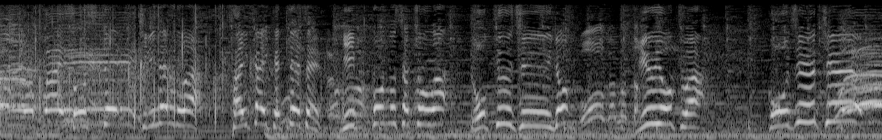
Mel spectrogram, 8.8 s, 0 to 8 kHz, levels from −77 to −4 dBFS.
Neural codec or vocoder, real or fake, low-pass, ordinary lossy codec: none; real; 7.2 kHz; none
